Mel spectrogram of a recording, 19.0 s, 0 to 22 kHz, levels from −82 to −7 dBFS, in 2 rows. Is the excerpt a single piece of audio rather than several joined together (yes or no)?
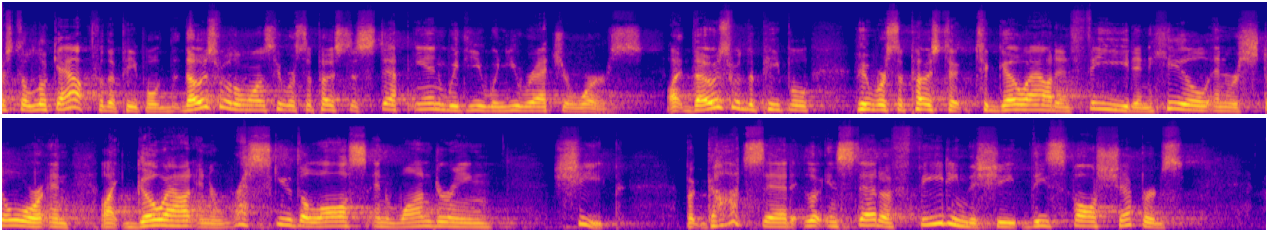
no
